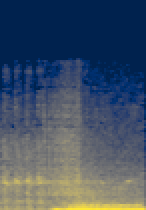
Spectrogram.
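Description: A car engine turns over and catches about a third of the way in, then settles into a loud, steady idle with a low rumbling hum, with no voices.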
